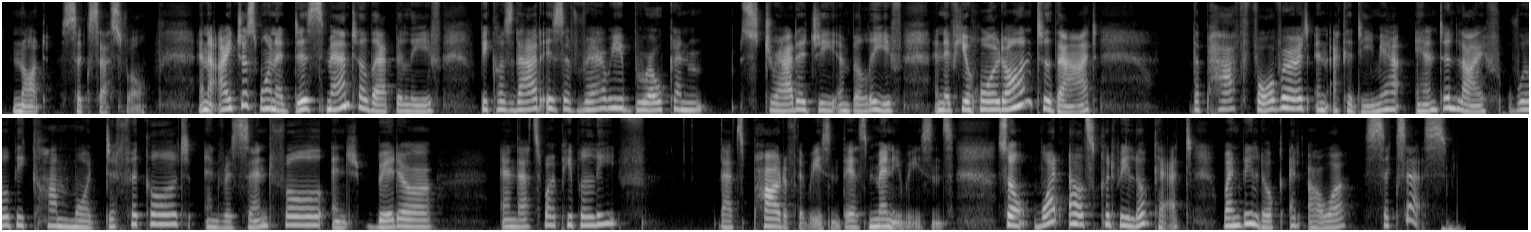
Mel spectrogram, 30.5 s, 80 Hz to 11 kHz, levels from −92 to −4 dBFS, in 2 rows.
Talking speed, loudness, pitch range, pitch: 135 wpm, -35 LUFS, 190-245 Hz, 225 Hz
